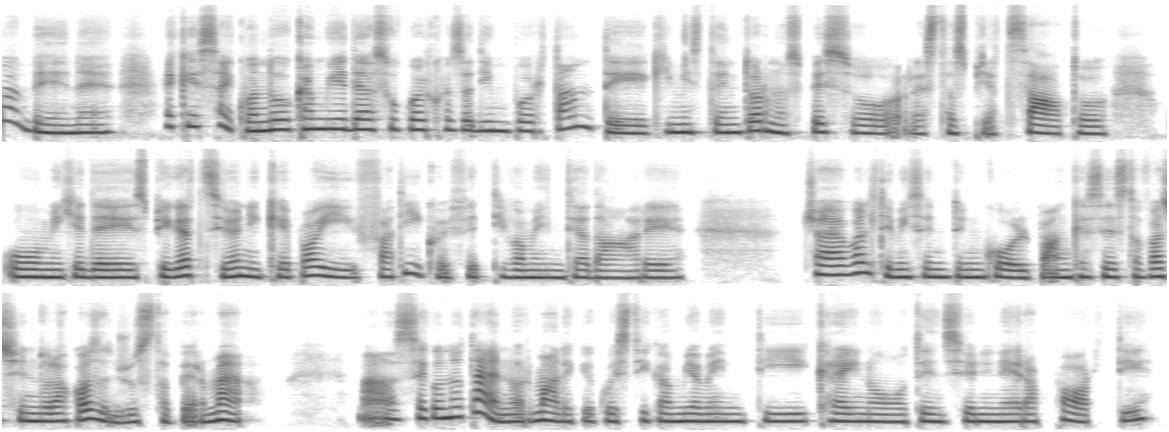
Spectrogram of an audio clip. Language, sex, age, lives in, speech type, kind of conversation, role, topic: Italian, female, 25-29, Italy, read, expert-assistant, asker, Come possiamo adattare i nostri obiettivi quando la vita ci sorprende con nuove opportunità o sfide?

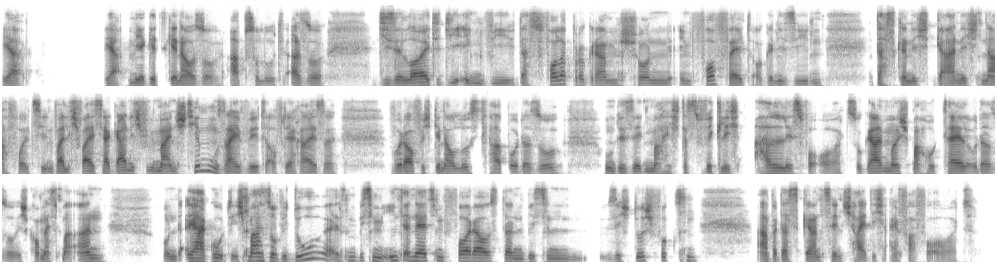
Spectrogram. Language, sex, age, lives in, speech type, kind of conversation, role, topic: German, male, 30-34, Germany, conversation, unstructured, none, Worauf freust du dich am meisten, wenn du auf Reisen gehst?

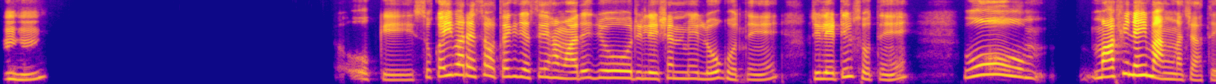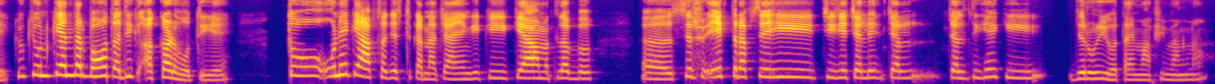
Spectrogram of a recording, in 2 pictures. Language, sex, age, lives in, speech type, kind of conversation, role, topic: Hindi, female, 30-34, India, conversation, podcast, host, Maafi maangne aur dene mein balance kaise banate ho?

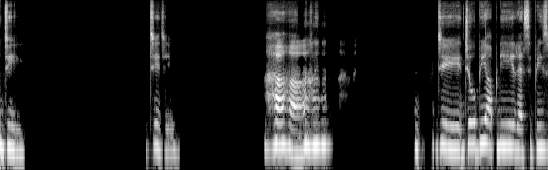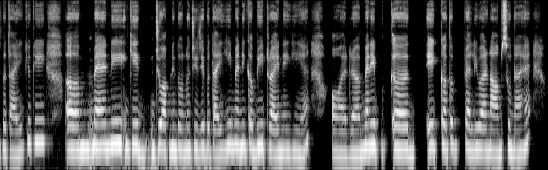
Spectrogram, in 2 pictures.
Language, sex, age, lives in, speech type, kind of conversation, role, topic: Hindi, female, 40-44, India, conversation, podcast, host, Tumhara comfort food kya hai, aur kya woh tumhari pehchaan se juda hai—kyun?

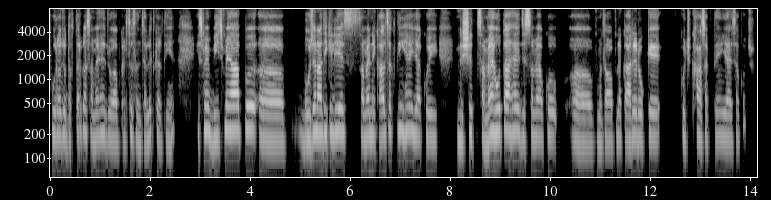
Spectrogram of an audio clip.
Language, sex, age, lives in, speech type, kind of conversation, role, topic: Hindi, male, 30-34, India, conversation, advice, advisor, क्या अनियमित खाने की वजह से आपकी ऊर्जा कम हो रही है और वजन बढ़ रहा है?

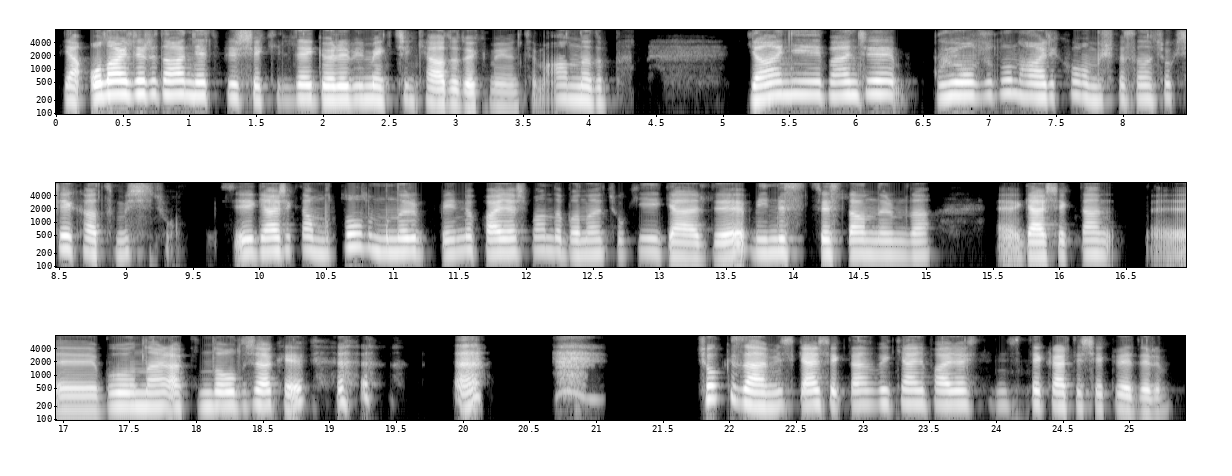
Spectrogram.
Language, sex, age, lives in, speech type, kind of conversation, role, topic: Turkish, female, 40-44, Spain, conversation, podcast, host, Stresle başa çıkmak için hangi yöntemleri kullanıyorsun?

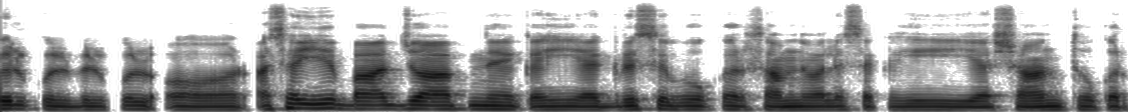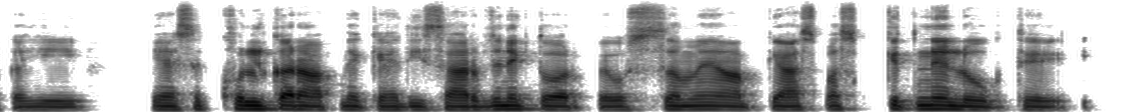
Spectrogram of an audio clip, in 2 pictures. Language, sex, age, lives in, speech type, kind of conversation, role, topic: Hindi, male, 25-29, India, conversation, advice, advisor, मैं दोस्तों के साथ हुए विवाद या मतभेद को कैसे संभालूँ और सुलझाऊँ?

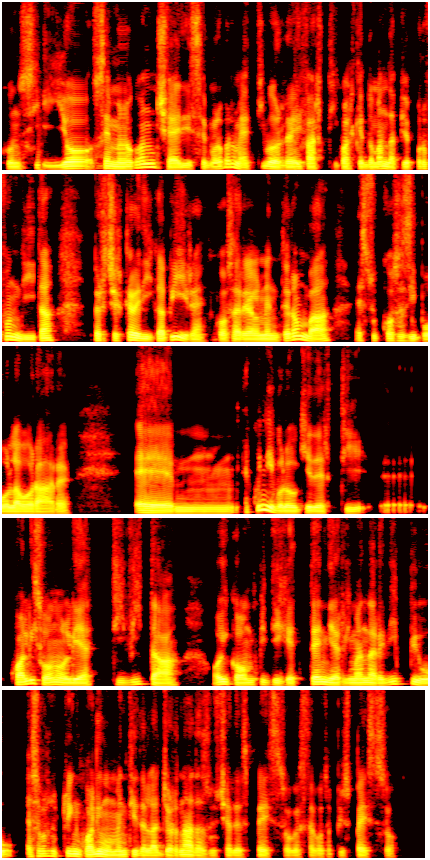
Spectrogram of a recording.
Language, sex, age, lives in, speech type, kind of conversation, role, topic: Italian, male, 25-29, Italy, conversation, advice, advisor, Gestione del tempo e procrastinazione costante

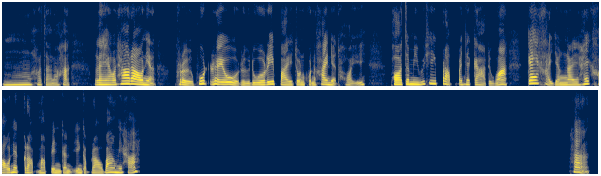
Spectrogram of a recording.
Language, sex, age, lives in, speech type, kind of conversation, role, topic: Thai, female, 25-29, Thailand, read, expert-assistant, asker, มีวิธีไหนบ้างที่ช่วยให้พูดคุยกับผู้ป่วยอย่างเข้าใจและสร้างความไว้วางใจได้ดีขึ้น?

